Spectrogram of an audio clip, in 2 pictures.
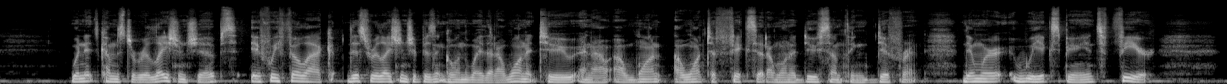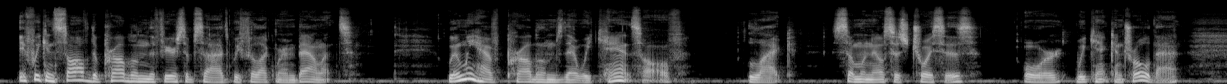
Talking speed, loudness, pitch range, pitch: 175 wpm, -19 LUFS, 110-150 Hz, 130 Hz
